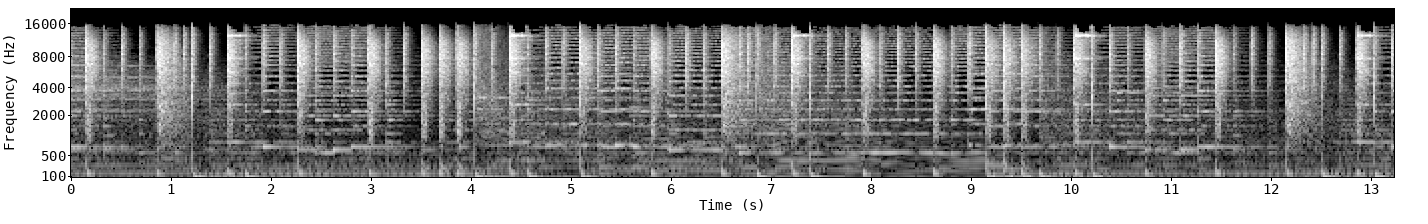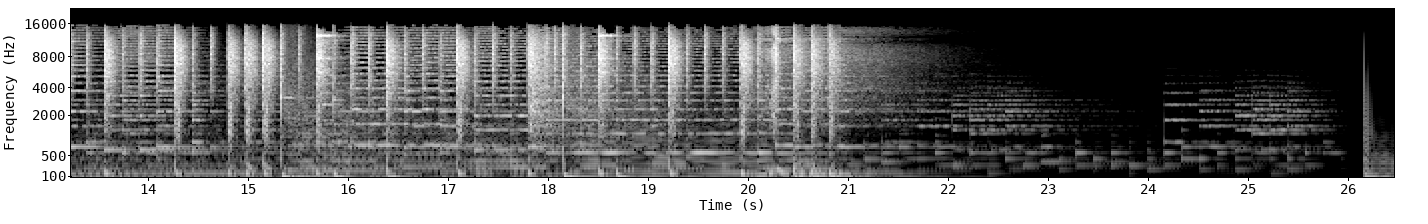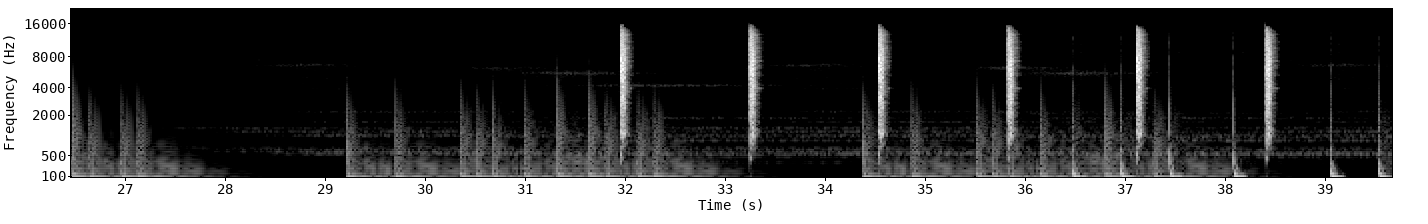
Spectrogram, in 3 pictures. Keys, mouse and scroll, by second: 5.4 click, 7.7 right click, 9.3-10.0 drag, 32.2-35.7 drag, 37.4-38.4 typing.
